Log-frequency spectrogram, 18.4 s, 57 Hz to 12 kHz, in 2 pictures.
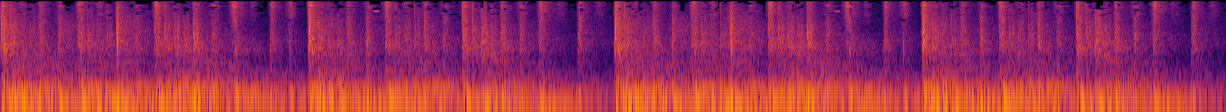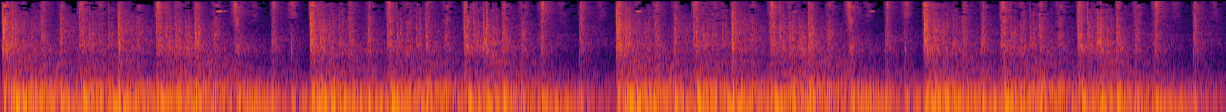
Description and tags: Tribal beat, tools MPC4000
beat, drum-loop, percs, percussion-loop, quantized, Tribal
